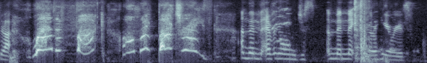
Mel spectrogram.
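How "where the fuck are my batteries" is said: shrill, very loud, high-pitched full-volume screaming. Retelling shouting in the flat: imitating own shouting. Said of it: "I'll be shouting in my flat".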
